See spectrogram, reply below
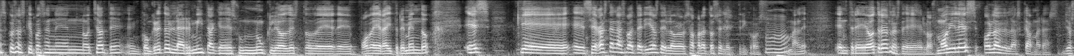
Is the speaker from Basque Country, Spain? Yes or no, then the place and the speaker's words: yes; Bilbao, Basque Country, Spain; born there; Nací en Begoña, no puedo evitarlo.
